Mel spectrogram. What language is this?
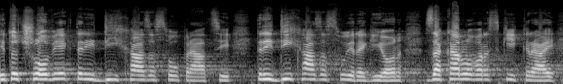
Czech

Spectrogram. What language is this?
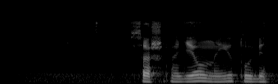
Russian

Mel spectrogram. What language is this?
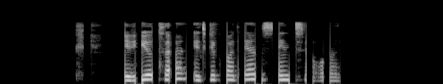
Basque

